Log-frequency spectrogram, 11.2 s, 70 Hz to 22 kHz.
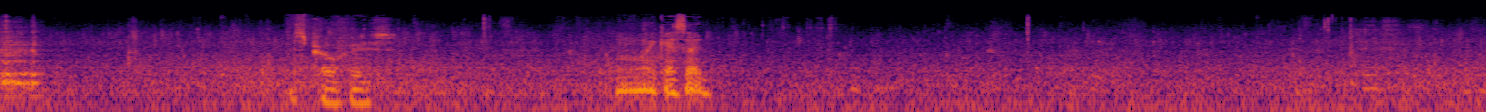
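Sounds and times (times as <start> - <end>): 
steady rain falling: 0.0 - 11.1
speech: 2.2 - 3.0, 4.6 - 5.4.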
